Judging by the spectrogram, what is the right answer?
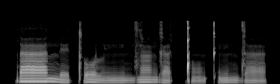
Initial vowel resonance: oral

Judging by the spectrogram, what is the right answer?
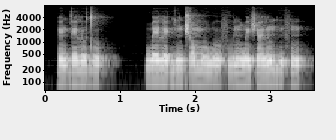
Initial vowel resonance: nasal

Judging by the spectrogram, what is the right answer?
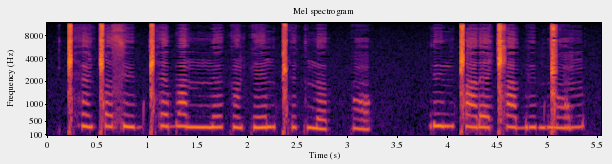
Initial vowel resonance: nasal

